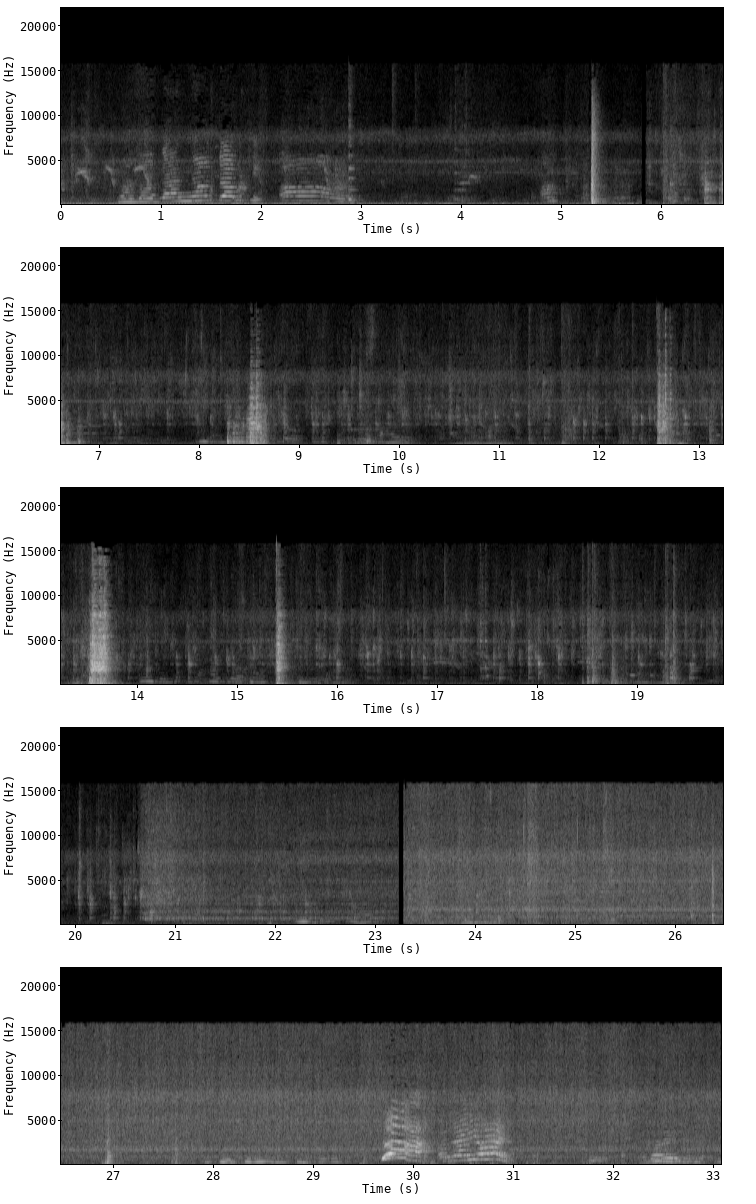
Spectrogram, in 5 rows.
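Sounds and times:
pots or dishes knocking: 6.4s - 7.0s, 8.2s - 8.8s, 11.6s - 14.0s
steady hiss: 22.0s - 33.0s.

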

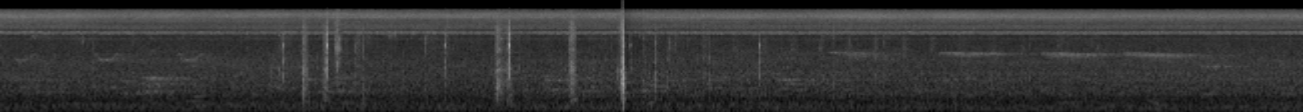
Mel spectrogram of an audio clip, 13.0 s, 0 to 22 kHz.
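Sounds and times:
steady high hiss: 0.0s - 13.0s
faint ticks: 2.4s - 12.2s
sharp click: 4.4s - 6.8s.

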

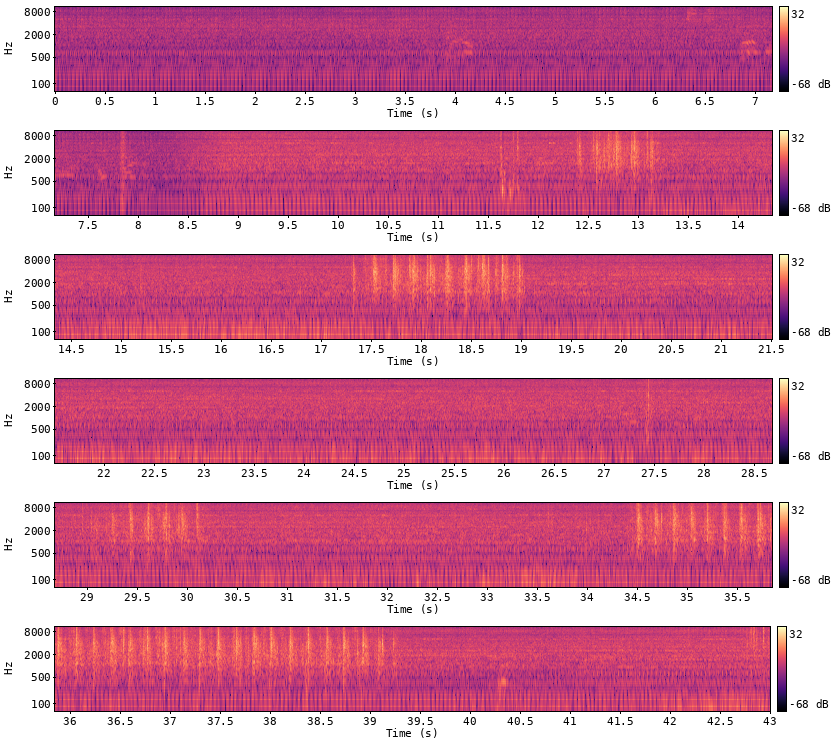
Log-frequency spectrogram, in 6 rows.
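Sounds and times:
motor humming: 6.3s - 43.0s
rapid ticking: 12.2s - 13.4s, 17.2s - 19.1s, 28.9s - 30.4s, 34.4s - 39.5s.

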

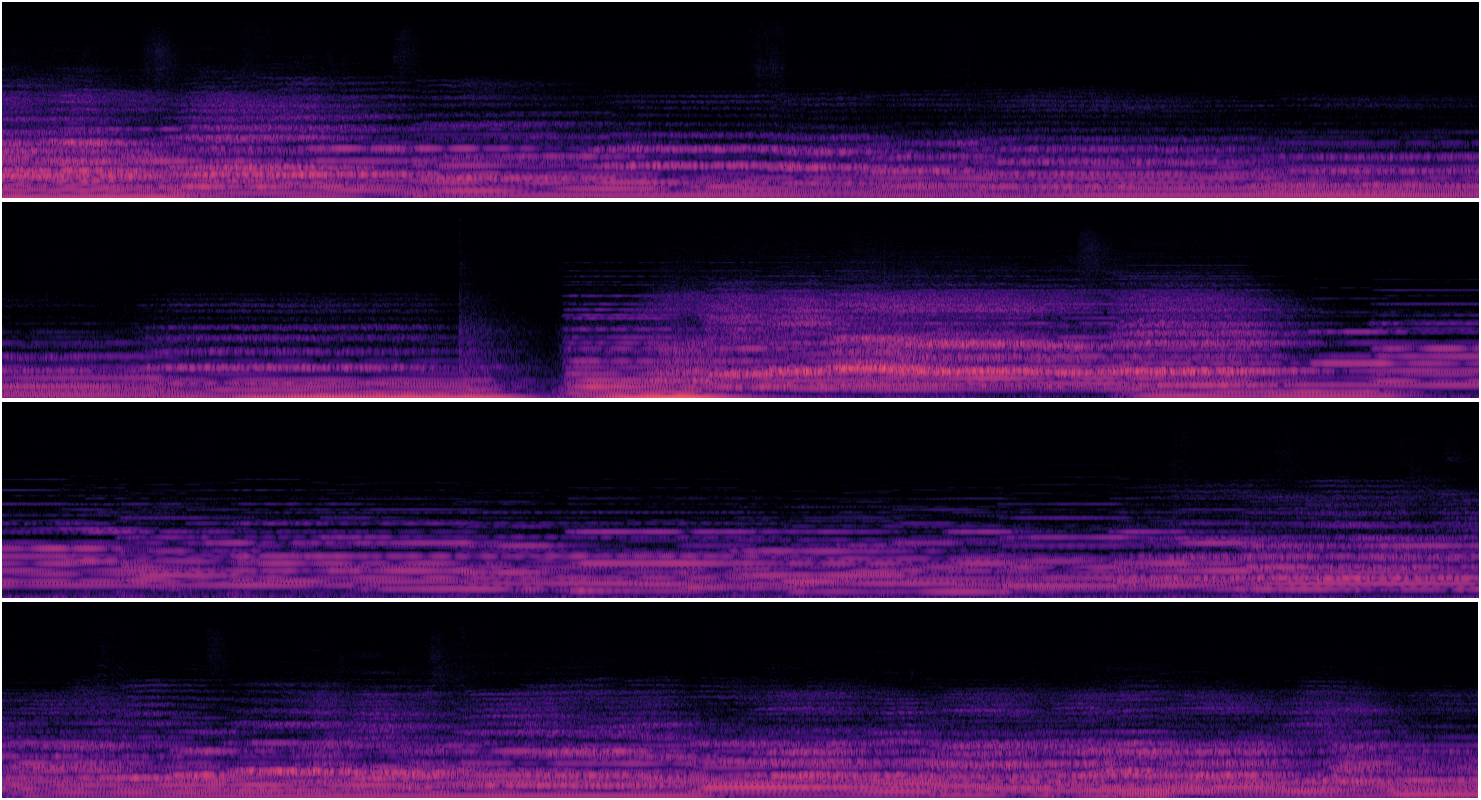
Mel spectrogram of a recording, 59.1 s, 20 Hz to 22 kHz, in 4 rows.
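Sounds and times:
mixed choir singing: 0.0s - 15.2s, 16.2s - 19.7s, 20.3s - 28.2s, 40.9s - 59.0s
organ accompaniment: 0.0s - 59.0s.

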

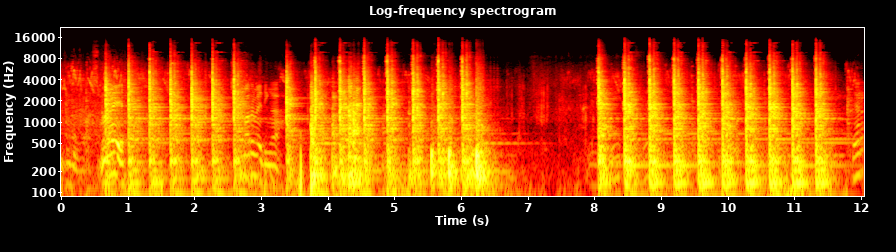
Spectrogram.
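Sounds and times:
hammer striking metal: 0.6s - 6.5s, 8.1s - 12.0s.

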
